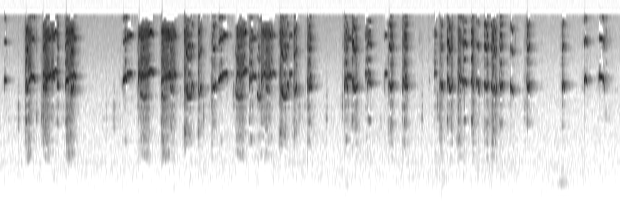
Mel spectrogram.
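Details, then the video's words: Rat squeaking: clusters of sharp, high squeaks and short squeals, roughly forty bursts a minute, uneven in timing, with a quiet gap early on and sparser single squeaks near the end. "Squittii di ratto, rumori che fanno i ratti"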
